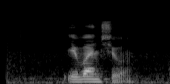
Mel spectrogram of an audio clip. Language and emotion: Russian, neutral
